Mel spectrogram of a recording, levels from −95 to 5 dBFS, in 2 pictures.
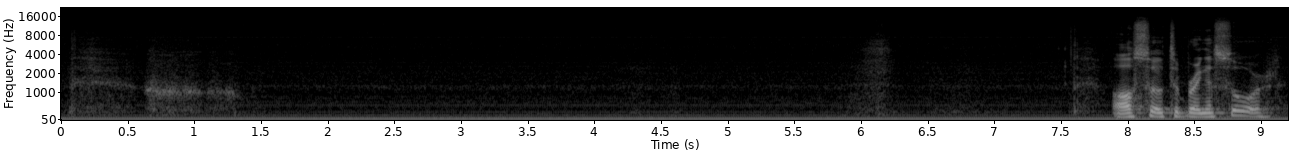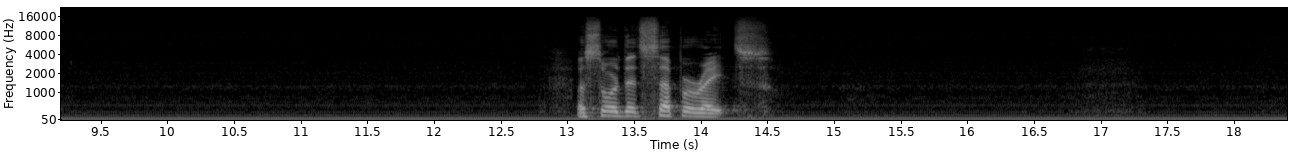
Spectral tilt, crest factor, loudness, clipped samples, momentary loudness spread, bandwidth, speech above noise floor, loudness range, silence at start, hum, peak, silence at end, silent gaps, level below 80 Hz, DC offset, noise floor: -5 dB/octave; 28 dB; -39 LUFS; under 0.1%; 28 LU; 15.5 kHz; 25 dB; 26 LU; 0.05 s; 60 Hz at -65 dBFS; -18 dBFS; 1.45 s; none; -64 dBFS; under 0.1%; -63 dBFS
